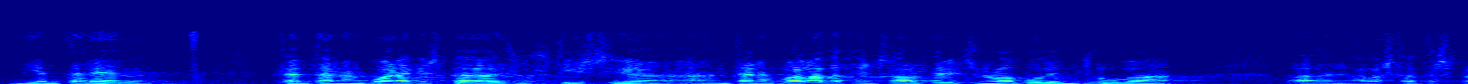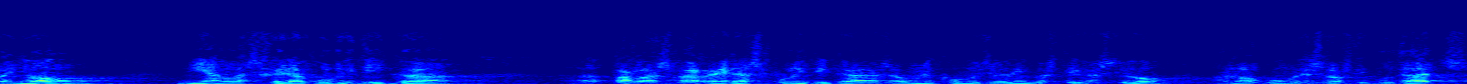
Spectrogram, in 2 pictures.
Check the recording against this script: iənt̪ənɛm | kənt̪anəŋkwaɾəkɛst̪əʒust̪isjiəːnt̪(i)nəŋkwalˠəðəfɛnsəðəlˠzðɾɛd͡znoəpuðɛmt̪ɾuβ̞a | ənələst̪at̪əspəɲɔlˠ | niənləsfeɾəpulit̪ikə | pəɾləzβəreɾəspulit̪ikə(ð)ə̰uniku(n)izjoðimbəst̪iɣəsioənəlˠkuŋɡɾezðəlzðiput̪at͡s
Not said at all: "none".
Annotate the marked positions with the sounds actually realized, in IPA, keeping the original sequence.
a, z, m

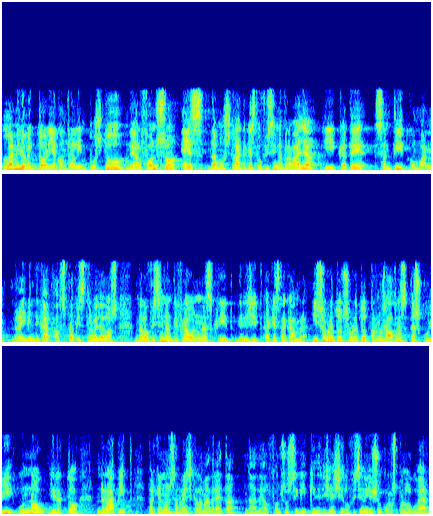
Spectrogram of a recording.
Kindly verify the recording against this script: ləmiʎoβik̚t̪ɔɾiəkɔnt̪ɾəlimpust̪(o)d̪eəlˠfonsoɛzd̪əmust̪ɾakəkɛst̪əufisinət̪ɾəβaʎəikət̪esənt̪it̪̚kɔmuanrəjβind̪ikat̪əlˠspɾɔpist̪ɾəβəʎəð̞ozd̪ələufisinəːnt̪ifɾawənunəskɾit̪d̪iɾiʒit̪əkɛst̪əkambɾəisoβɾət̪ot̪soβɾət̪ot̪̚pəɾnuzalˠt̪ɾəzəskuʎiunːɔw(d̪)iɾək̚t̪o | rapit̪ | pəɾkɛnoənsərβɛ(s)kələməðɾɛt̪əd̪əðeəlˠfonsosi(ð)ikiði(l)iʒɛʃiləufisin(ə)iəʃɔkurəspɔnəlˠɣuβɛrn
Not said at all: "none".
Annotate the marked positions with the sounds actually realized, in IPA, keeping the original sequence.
o, d̪, ʃ, ɣ, ɾ, ə

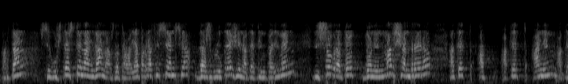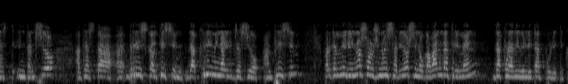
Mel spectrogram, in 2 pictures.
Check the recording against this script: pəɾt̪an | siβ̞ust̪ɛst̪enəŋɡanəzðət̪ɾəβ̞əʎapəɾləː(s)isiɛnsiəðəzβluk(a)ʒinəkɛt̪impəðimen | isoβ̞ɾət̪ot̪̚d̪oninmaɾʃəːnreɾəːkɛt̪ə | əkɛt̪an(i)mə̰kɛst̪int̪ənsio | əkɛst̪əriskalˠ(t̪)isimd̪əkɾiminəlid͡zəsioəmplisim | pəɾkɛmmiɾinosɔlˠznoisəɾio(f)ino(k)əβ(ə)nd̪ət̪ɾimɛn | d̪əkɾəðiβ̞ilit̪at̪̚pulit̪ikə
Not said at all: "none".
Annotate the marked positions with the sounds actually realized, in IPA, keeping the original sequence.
f, ɛ, i, t̪, s, k, a

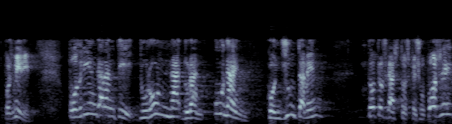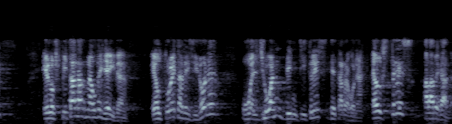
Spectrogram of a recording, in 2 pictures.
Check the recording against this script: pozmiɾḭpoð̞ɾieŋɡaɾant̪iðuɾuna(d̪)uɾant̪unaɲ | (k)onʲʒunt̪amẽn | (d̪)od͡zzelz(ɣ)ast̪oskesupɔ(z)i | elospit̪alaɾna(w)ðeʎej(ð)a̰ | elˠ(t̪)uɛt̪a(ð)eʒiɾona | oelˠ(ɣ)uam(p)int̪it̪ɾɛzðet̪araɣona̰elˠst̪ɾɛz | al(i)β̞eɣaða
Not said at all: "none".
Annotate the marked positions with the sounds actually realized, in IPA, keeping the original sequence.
d̪, k, t̪, ɣ, z, w, ð, t̪, ð, ʒ, b, a

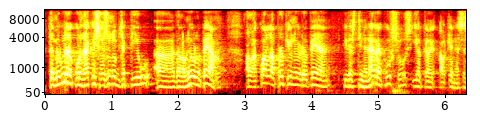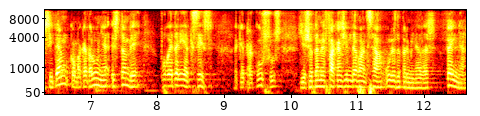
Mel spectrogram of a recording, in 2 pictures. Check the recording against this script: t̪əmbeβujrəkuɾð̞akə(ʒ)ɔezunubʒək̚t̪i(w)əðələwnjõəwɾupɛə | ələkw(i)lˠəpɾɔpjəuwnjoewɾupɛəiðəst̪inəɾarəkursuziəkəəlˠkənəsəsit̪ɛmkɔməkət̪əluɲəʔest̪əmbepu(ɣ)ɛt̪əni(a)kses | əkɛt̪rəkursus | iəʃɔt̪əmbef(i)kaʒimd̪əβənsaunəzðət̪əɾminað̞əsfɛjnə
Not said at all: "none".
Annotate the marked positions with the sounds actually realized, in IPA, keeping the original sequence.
ʃ, w, a, ɣ, ə, a

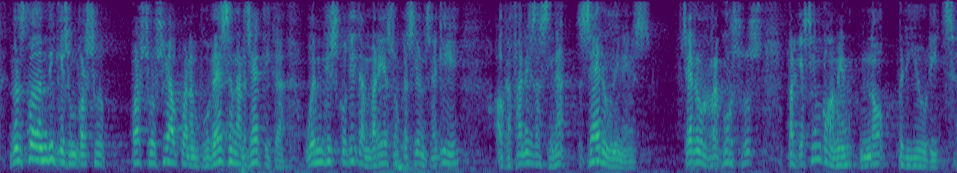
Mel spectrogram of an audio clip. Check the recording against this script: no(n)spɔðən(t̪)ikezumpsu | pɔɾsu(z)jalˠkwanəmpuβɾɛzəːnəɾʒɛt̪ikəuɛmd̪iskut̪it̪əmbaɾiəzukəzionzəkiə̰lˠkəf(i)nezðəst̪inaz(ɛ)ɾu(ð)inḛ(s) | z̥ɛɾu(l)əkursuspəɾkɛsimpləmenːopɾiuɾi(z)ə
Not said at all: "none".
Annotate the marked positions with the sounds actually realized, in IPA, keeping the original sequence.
n, d̪, s, a, ɛ, ð, s, r, d͡z

